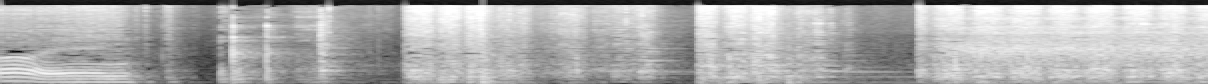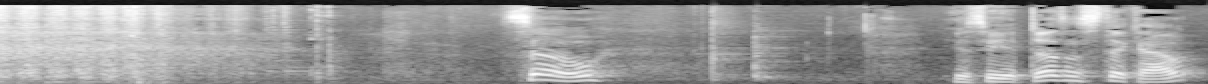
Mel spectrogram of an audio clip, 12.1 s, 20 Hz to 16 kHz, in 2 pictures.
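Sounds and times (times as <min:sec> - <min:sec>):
hand saw cutting brick: 0:02.0 - 0:04.0.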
